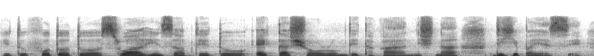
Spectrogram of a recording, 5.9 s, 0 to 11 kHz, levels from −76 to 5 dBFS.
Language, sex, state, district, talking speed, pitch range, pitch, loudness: Nagamese, female, Nagaland, Dimapur, 150 wpm, 180-220 Hz, 195 Hz, -17 LUFS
